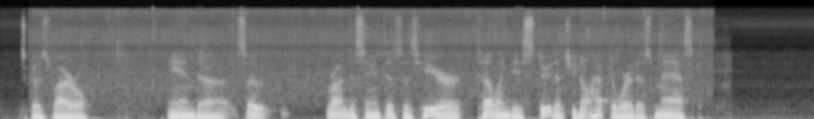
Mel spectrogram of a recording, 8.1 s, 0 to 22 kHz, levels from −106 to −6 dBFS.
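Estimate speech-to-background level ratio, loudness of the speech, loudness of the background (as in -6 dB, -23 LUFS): 15.5 dB, -24.0 LUFS, -39.5 LUFS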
